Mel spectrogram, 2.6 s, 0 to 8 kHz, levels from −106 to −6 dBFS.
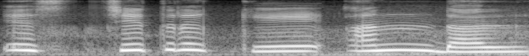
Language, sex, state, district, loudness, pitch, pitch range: Hindi, female, Madhya Pradesh, Bhopal, -12 LUFS, 290 Hz, 255-320 Hz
